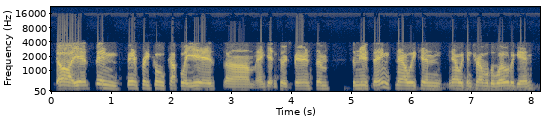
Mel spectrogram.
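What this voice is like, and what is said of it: Speaks with a noticeable foreign-influenced accent. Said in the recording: “you can probably hear my accent coming out for living here”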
